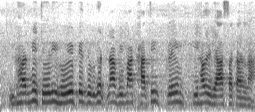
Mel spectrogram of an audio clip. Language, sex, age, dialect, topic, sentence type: Bhojpuri, female, 25-30, Western, banking, statement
